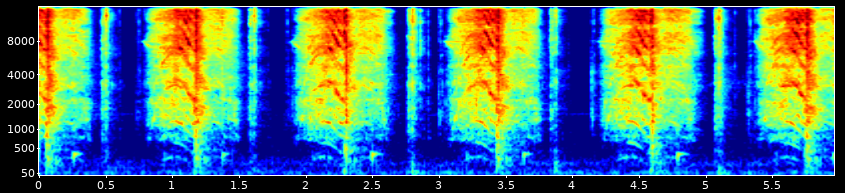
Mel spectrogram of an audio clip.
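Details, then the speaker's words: Makita DBN600 cordless finishing nailer after repair for misfiring and not sinking nails: regular cycles just under one per second, motor wind-up ending in sharp snap, no dry shots; firing properly, retracting pin to load next nail. "that is actually a massive Improvement she's definitely actually taking the pin back again to load up the next nail not a problem this time"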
